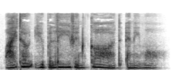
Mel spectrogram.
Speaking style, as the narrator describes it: William Ann whispered

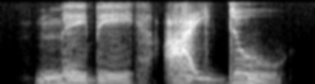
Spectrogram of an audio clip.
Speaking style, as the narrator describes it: Ake growled

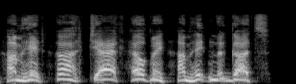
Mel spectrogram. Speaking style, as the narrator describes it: screaming

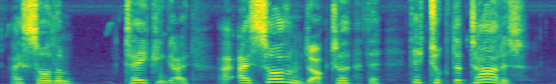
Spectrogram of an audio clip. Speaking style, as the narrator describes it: it was all she could do to gasp

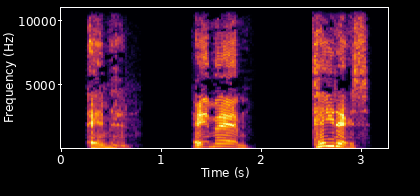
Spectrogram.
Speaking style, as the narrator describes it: cried Tia

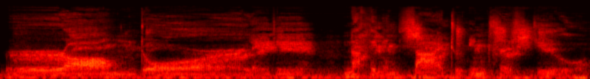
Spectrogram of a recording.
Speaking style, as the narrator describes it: rasped

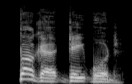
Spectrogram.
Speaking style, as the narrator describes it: said

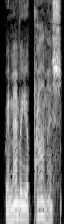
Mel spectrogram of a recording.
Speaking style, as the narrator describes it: Alan said nervously

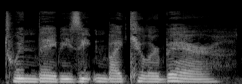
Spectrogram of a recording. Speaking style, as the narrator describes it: Johnny murmured

